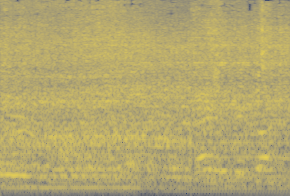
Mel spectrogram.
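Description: Men's voices talking over a steady low engine hum, which fades about a second in.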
